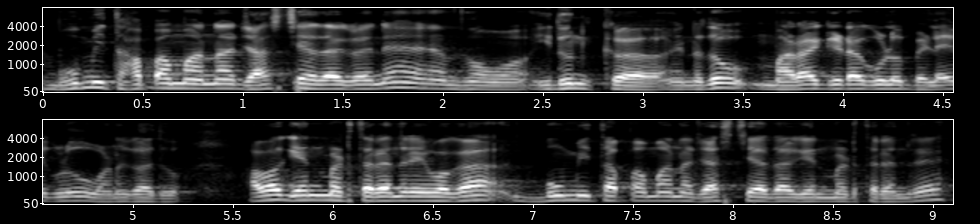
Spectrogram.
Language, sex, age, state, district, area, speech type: Kannada, male, 30-45, Karnataka, Chikkaballapur, urban, spontaneous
